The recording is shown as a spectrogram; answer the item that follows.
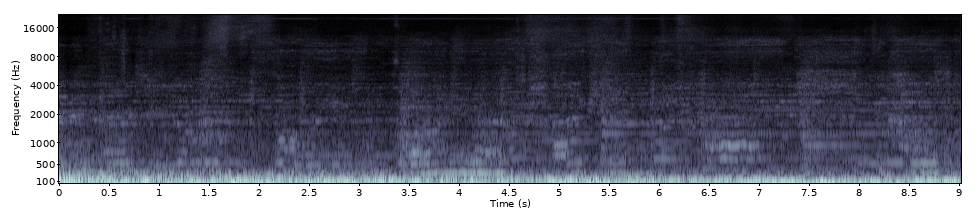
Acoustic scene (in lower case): car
